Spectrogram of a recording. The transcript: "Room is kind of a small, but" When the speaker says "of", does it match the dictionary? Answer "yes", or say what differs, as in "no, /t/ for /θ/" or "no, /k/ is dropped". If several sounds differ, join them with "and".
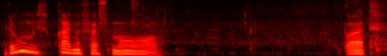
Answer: no, /f/ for /v/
